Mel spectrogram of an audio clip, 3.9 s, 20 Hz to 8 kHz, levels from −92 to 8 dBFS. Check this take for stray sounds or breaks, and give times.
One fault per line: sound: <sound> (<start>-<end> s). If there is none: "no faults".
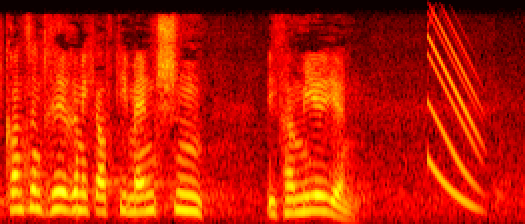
sound: chirp (3.2-3.7 s)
